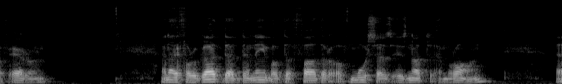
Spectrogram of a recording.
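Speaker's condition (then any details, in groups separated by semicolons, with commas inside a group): No condition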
